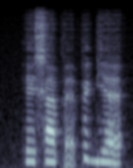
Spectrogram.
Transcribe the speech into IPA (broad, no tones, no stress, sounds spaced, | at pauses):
e x æ p ɛ̰ p ʏ bʲ ɛ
